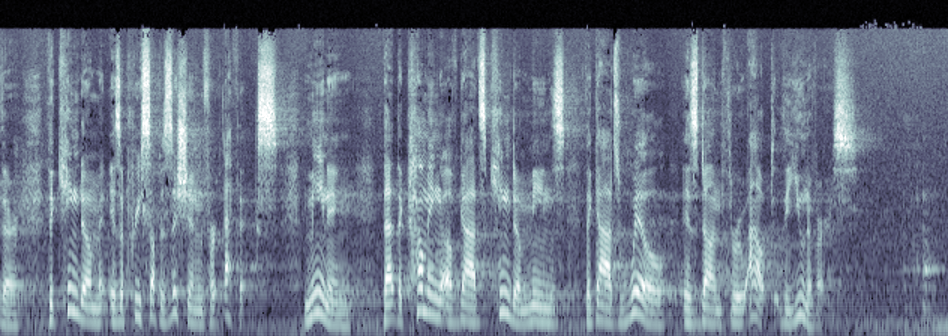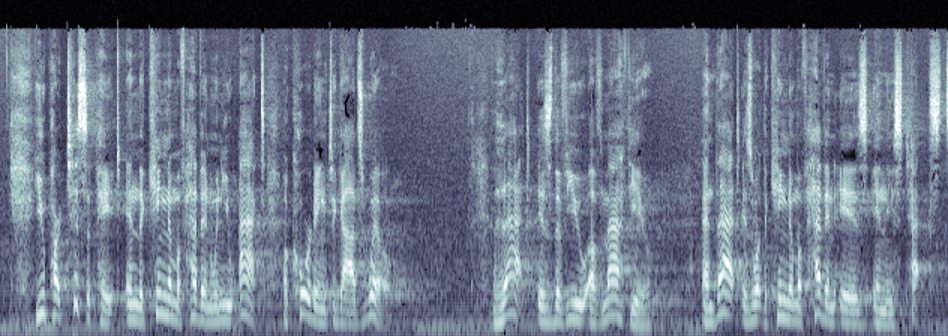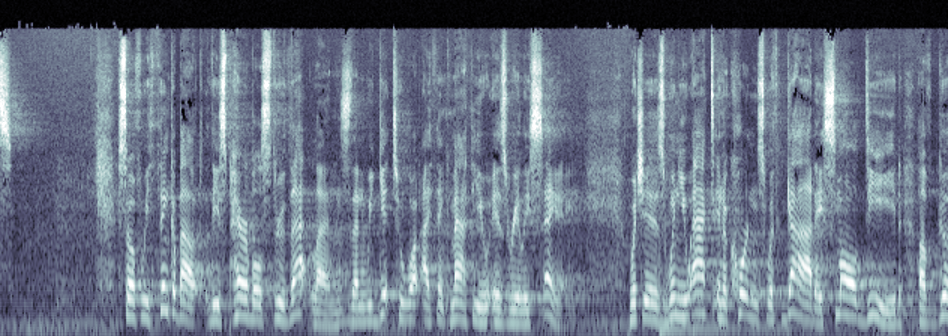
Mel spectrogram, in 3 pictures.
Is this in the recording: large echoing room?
yes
